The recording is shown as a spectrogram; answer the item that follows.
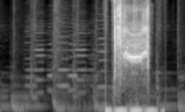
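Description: Camera shutter sound: a sharp click about a second and a quarter in, then a brief loud burst of shutter noise under half a second long, over background music.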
